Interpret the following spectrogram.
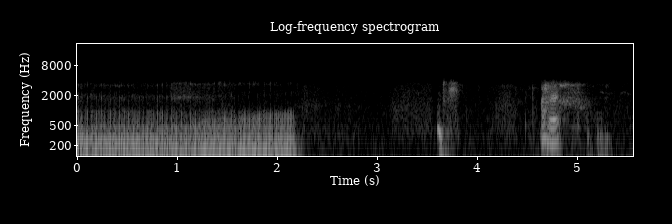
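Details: Sustained low, rough, rumbling dog vocalization for about two seconds, followed by brief human voice sounds and small knocks.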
